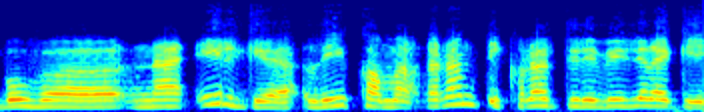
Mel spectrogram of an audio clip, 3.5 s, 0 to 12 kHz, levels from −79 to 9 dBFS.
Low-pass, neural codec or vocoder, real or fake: 10.8 kHz; codec, 16 kHz in and 24 kHz out, 0.4 kbps, LongCat-Audio-Codec, fine tuned four codebook decoder; fake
